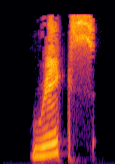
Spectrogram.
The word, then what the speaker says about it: Rix: Rick's Road. Now, my maiden name is Rick's. And it is spelled R-I-X.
